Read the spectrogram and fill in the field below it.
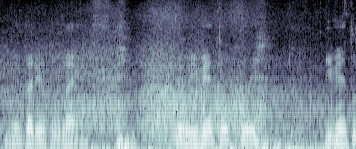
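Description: A van passes by in the other direction with a brief whoosh.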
